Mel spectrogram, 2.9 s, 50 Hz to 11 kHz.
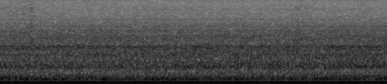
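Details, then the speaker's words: PS3 after paid reball repair, sitting at main menu; quiet at boot, then steady whirring hum with strong drone as fan steps up notch by notch and gets louder over time; fan speed stepping up. "already seems pretty quiet when it first boots up and then you'll see it starts kicking in first knotch second match"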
